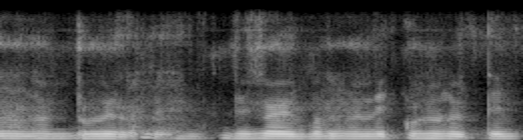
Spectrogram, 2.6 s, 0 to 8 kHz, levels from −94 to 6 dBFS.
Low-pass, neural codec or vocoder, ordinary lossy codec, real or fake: 7.2 kHz; autoencoder, 22.05 kHz, a latent of 192 numbers a frame, VITS, trained on one speaker; none; fake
